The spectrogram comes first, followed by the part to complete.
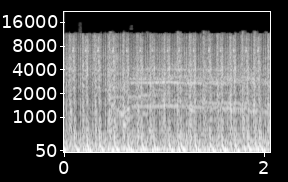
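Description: Film soundtrack of a hand-cranked Gatling gun firing a rapid, unbroken stream of shots.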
